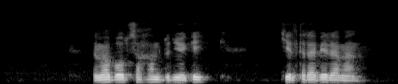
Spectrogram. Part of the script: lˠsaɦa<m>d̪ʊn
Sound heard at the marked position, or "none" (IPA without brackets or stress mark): m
